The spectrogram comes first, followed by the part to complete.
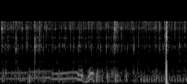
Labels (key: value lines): label: biophony, cascading saw
recorder: HydroMoth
